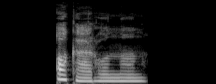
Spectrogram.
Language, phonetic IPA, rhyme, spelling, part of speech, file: Hungarian, [ˈɒkaːrɦonːɒn], -ɒn, akárhonnan, adverb, Hu-akárhonnan.ogg
- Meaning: from anywhere, from wherever, no matter where from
